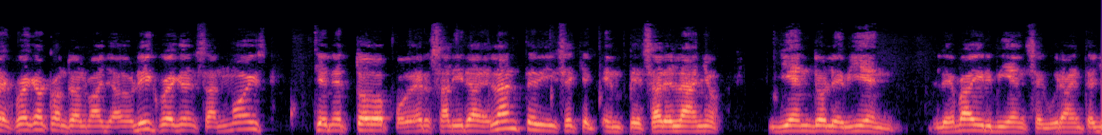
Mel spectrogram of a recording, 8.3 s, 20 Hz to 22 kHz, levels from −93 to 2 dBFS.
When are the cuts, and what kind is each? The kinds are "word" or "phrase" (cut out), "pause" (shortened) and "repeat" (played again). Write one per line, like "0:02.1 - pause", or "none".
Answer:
0:02.9 - word
0:04.5 - word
